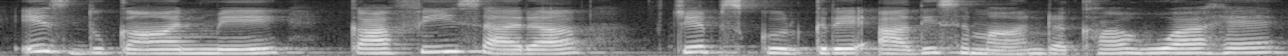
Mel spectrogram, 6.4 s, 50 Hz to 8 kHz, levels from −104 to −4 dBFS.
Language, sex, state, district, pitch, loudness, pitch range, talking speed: Hindi, female, Bihar, Saran, 230 Hz, -19 LUFS, 210-245 Hz, 110 wpm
